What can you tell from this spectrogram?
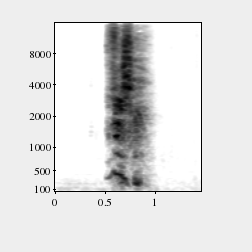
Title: Sneezing while sitting on the bed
